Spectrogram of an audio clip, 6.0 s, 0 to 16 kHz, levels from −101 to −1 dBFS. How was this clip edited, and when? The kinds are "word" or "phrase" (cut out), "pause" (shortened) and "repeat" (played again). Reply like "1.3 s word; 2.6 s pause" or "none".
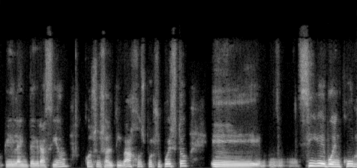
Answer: none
